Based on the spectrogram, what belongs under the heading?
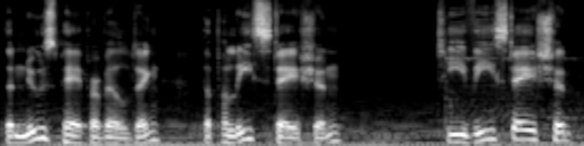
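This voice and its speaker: A man's voice: medium pitch, lively intonation, a little slow, soft background music. A young man giving wry, sweary commentary while playing a game, reading its text aloud and laughing often. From Ireland. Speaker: let's-play host.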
